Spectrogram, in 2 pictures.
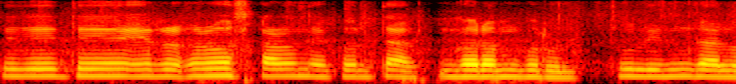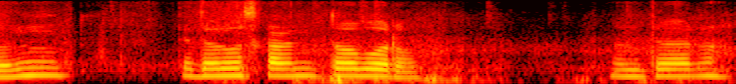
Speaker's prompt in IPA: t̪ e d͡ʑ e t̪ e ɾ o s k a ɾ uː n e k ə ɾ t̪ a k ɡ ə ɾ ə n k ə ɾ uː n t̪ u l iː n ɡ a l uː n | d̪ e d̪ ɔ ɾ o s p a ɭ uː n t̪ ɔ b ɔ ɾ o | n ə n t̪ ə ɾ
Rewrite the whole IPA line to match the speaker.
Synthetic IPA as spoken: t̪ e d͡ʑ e t̪ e ɾ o s k a ɭ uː n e k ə ɾ t̪ a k ɡ ə ɾ ə m k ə ɾ uː n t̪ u l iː n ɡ a l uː n | t̪ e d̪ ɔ ɾ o s k a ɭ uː n t̪ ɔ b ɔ ɾ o | n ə n t̪ ə ɾ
